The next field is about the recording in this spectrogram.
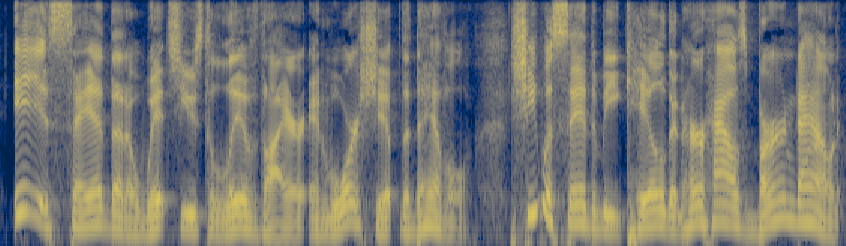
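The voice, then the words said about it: Put-on Southern American accent. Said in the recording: “I'm going to read it with a Southern accent”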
